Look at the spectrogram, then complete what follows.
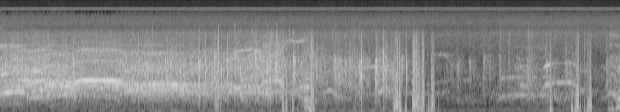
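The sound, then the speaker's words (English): An audience claps steadily amid cheers and high whoops, the dense applause thinning after a few seconds into scattered individual claps and sharp bursts. “Thanks for clapping.”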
